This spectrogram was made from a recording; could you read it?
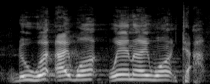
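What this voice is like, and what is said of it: Put-on Maine accent. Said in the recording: “I just got a wow from my Mainer accent. ... I've been working on it for years.”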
